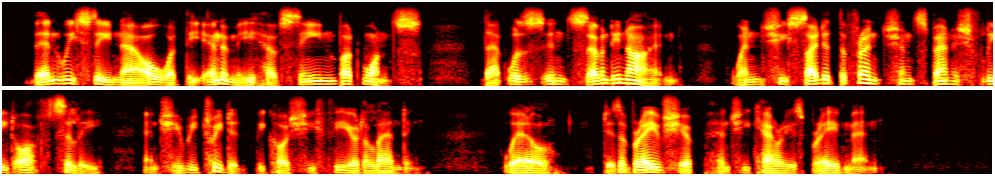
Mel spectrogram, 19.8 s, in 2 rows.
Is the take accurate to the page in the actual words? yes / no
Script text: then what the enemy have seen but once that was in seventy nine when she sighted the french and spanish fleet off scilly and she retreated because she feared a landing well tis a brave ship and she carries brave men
no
